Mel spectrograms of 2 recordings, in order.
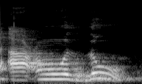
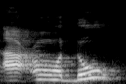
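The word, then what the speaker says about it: أعوذ: Atau diganti dengan dha, a'udzu, a'udzu. Itu dha. Yang ini a'udzu. Ya, bukan a'udu atau a'udzu.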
